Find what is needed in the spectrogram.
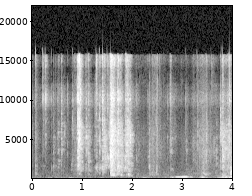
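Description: Small plastic product packaging being handled and opened by hand: a few short bursts of crinkling and tearing, the loudest about a second and a half in.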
